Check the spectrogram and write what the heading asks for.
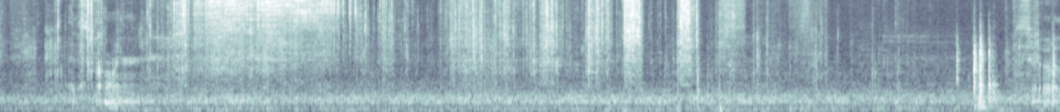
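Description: Clear plastic cover film on a diamond painting canvas crinkling and rustling as hands press and smooth it flat. There is a longer, denser rustle about two seconds in, and scattered crackles elsewhere.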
